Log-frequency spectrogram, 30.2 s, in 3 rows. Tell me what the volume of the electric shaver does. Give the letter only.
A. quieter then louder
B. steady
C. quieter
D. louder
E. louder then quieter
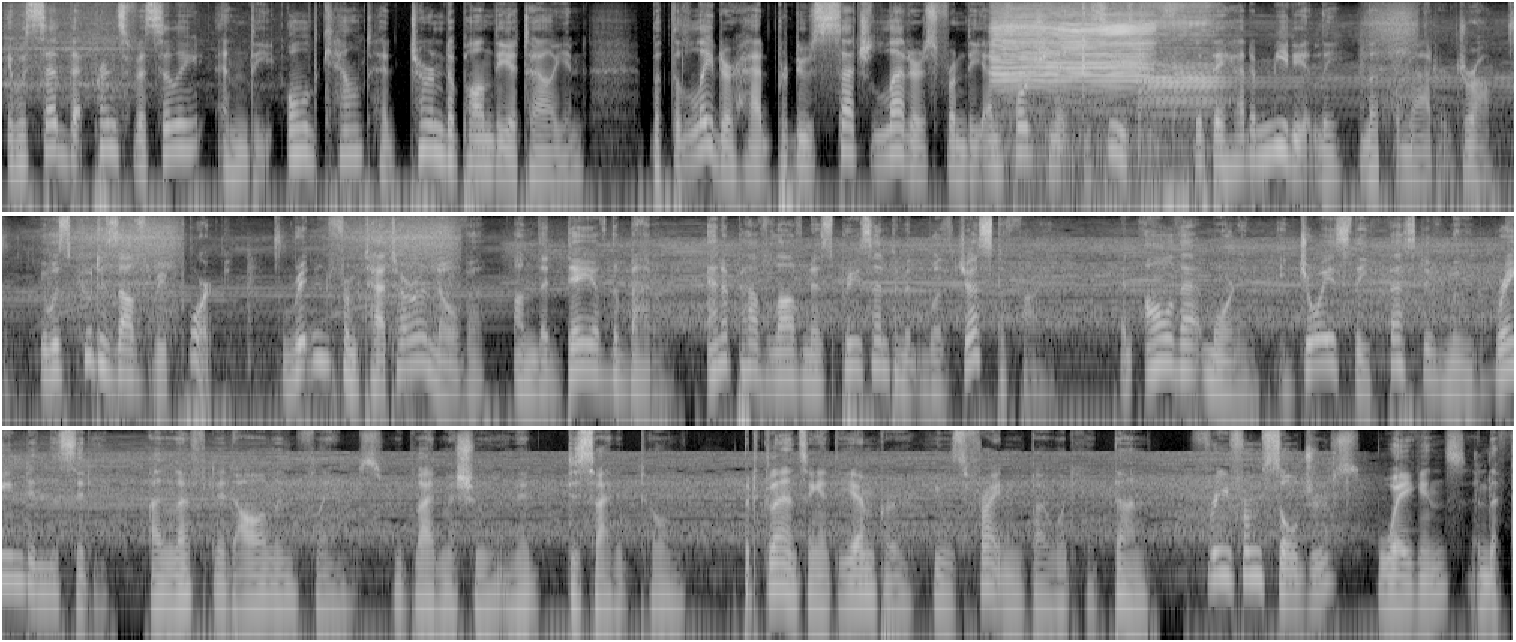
C.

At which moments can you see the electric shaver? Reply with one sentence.
You can hear the electric shaver from 6.5 to 22.1 s.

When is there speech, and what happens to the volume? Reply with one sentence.
You can hear the speech from 0.0 to 30.2 s, at a steady volume.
